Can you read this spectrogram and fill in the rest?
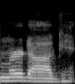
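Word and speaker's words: Murdaugh: this week because lawyer murdog actually um and that's how you pronounce his name according to everybody down in South Carolina murdog even though it's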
